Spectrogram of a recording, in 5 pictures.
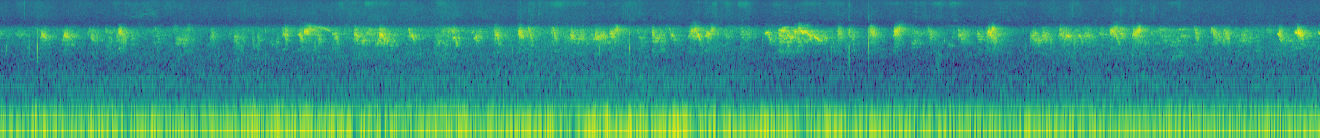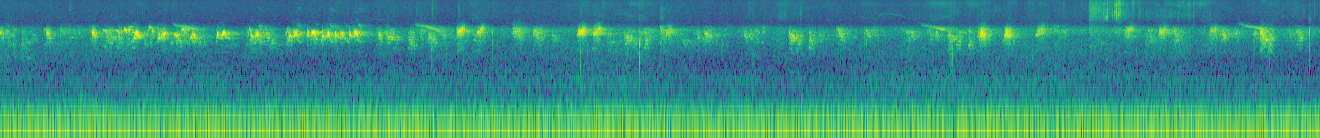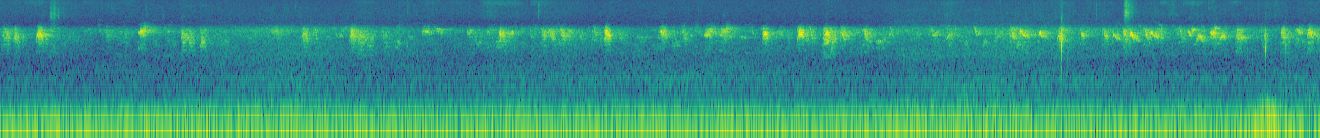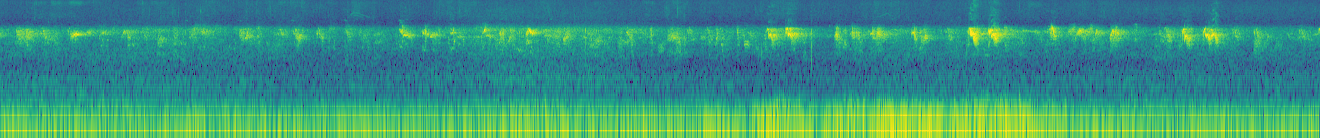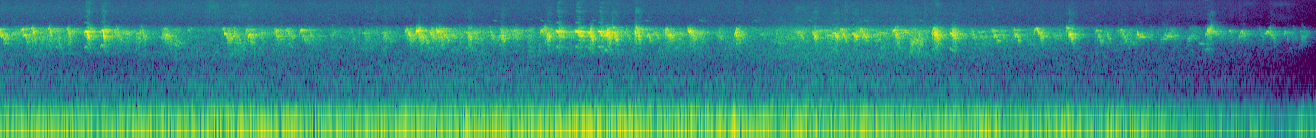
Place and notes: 林投村, Huxi Township - Birds singing
in the woods, Birds singing, Sound of the waves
